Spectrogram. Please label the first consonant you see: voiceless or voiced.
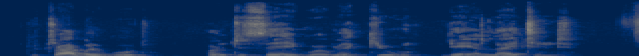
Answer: voiceless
